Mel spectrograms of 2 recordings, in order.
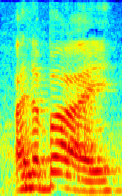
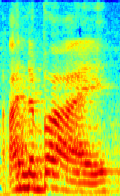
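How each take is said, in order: Both takes have the same delivery.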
